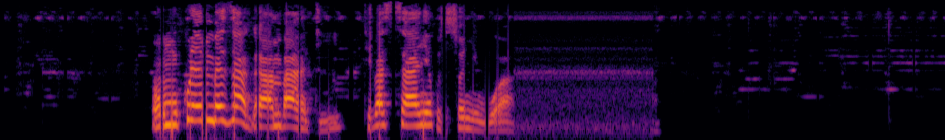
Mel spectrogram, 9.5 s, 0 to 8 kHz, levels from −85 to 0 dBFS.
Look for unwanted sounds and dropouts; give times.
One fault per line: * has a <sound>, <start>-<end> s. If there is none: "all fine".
all fine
